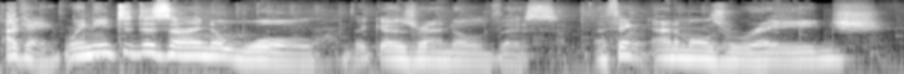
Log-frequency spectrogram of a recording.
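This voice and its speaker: A man chatting casually on a gaming livestream, thinking aloud in a rambling way, with a slightly croaky, sniffly voice. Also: medium pitch, animated, a little fast, warm tone, faint music behind. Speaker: live streamer and game master. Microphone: streaming mic monitored through headphones.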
